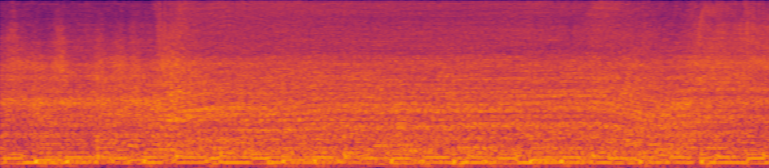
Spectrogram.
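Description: Oxy-acetylene torch flame running with a steady hiss while it heats a steel bar red hot in a vise. The hiss is strongest in the first second and a half.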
